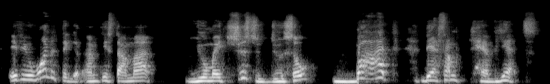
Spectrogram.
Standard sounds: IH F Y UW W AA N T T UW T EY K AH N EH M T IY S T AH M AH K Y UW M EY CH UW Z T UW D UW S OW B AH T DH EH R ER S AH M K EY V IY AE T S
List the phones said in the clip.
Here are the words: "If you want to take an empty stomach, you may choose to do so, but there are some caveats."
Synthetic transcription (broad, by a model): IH F Y UW W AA N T T UW T EY K AH N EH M T IY S T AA M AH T Y UW M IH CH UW S T UW D UW S OW B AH T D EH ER S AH M K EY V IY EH T S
